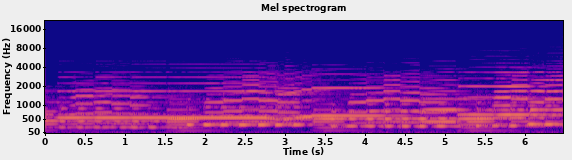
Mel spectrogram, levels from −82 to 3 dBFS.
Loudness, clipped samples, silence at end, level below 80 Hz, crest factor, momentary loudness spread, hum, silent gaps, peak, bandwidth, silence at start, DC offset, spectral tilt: -29 LUFS; under 0.1%; 0 s; -64 dBFS; 12 dB; 4 LU; none; none; -16 dBFS; 7.6 kHz; 0 s; under 0.1%; -6 dB/octave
